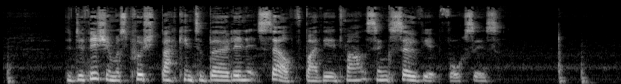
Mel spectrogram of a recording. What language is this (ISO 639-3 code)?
eng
